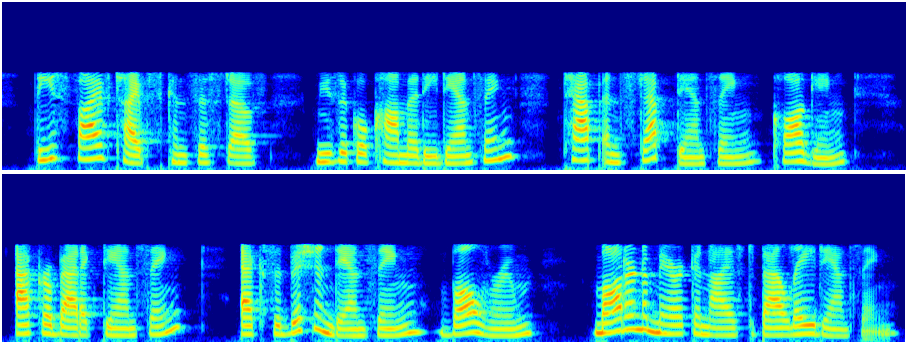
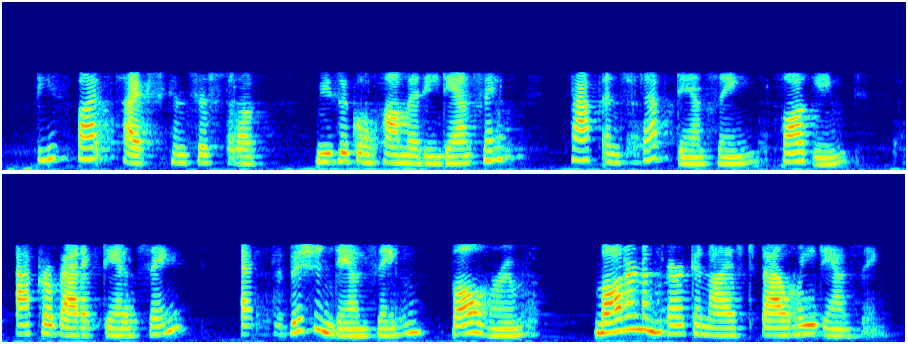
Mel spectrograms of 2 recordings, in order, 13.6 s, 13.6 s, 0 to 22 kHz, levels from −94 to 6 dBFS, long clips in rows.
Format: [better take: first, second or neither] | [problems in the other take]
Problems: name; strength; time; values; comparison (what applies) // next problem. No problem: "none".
first | noise reduction (neural mask model DeepFilterNet 3)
